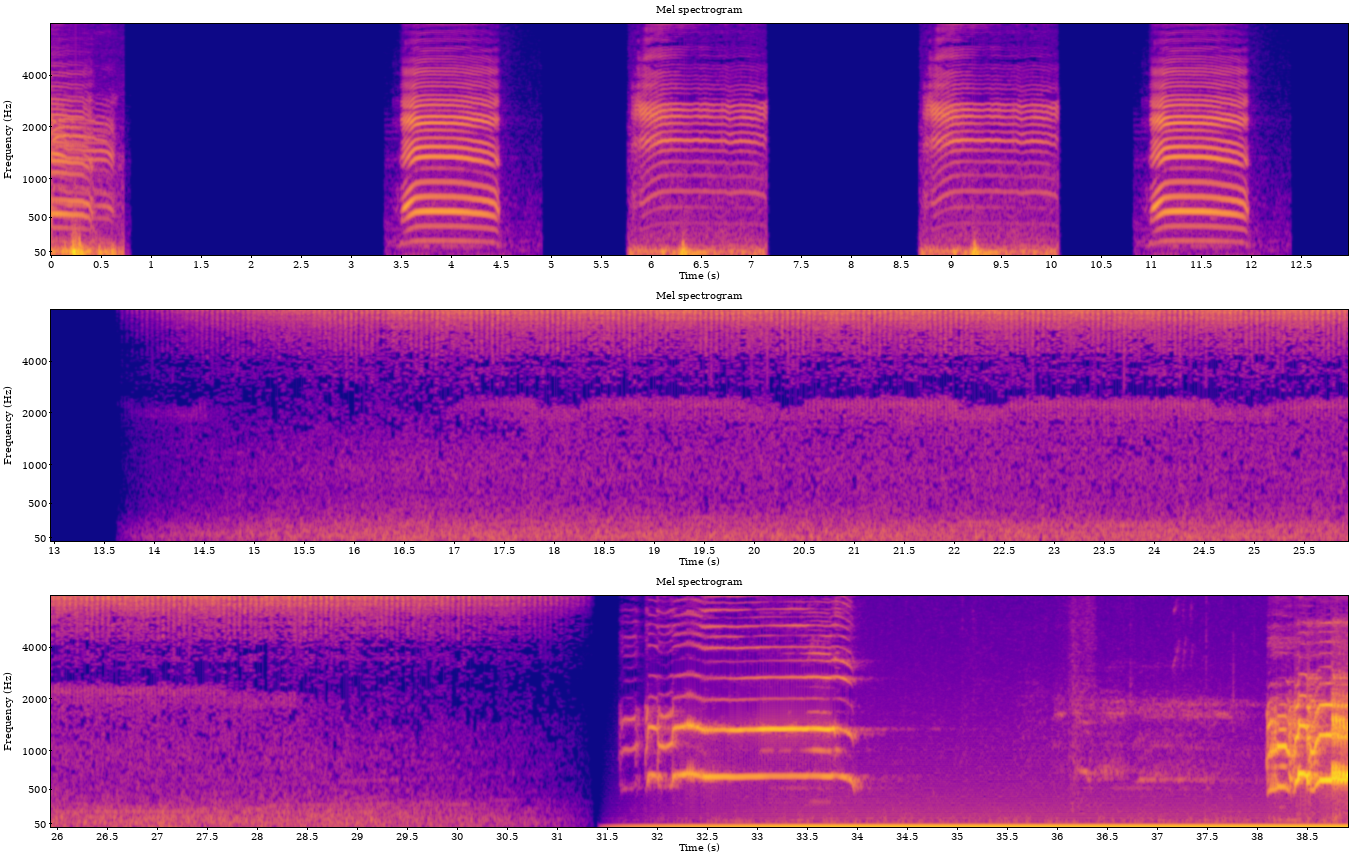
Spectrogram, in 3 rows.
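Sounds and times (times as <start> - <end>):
sheep bleating: 0.0 - 0.7, 3.4 - 4.5, 5.8 - 7.2, 8.7 - 10.1, 10.9 - 12.0
grasshoppers buzzing: 13.7 - 31.3
rooster crowing: 31.6 - 34.3, 36.0 - 38.9.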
